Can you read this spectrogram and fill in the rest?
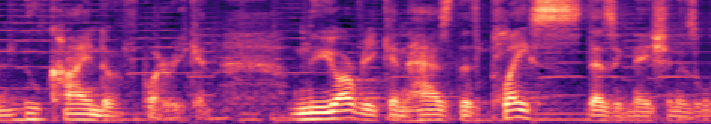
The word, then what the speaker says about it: Nuyorican: N-U-Y-O-R-I-C-A-N has become the established way of spelling it. So you have an almost phonetically Spanish way of saying New York-Rican.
